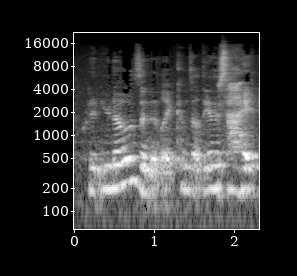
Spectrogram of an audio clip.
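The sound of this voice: With audible room echo, a woman speaks fast at a medium pitch, her tone slightly mellow and her intonation fairly even.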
